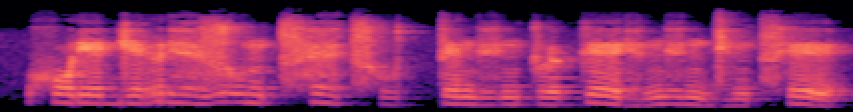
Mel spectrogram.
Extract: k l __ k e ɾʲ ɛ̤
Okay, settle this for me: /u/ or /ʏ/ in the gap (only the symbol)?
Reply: ʏ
